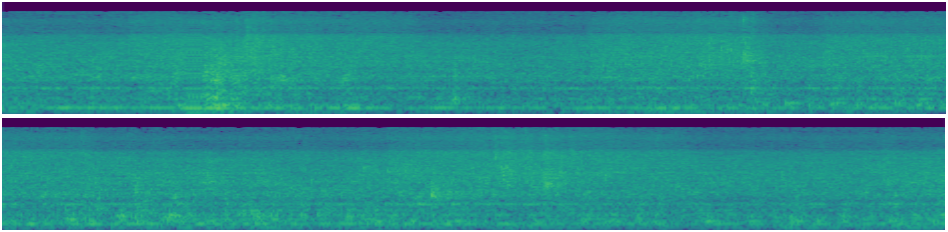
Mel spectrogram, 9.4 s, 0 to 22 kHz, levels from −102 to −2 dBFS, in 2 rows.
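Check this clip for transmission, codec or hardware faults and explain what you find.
One fault is present: a repeated buffer between 0.94 and 1.0 s. New audio failed to reach the playback device in time, so it played the last block it held again, three extra times. Each repeat lasts about 20 ms, which fits a 20 ms buffer. The result is a short slice of sound played four times in a row with a hard join at each restart, heard as a quick stutter or brief buzz. No audio seems to be missing around it.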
